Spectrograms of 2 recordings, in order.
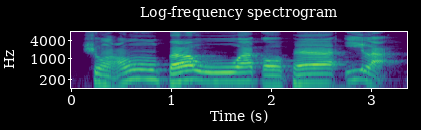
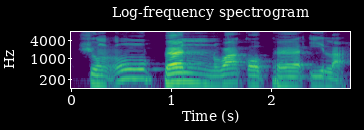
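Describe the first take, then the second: First: The n sound merges into the following w. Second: The n sound is pronounced clearly before wa. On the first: The speaker calls it right. "Yang betul yaitu syu'ubau wa qabailah" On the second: The speaker calls it wrong. "Tidak boleh syu'uban wa qabailah. Salah"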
